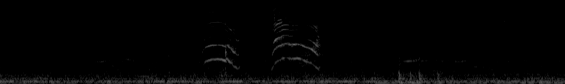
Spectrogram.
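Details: Kittens with their mother cat; two clear arching meows, each rising then falling, close together, over a constant low hum with faint rustling afterward.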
